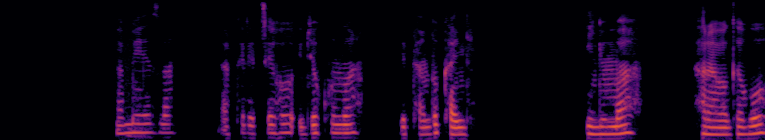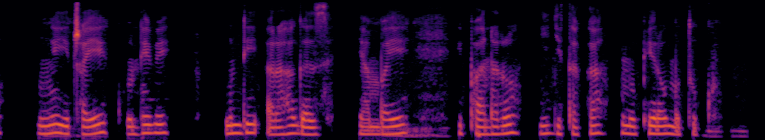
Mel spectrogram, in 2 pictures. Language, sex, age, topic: Kinyarwanda, female, 25-35, finance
